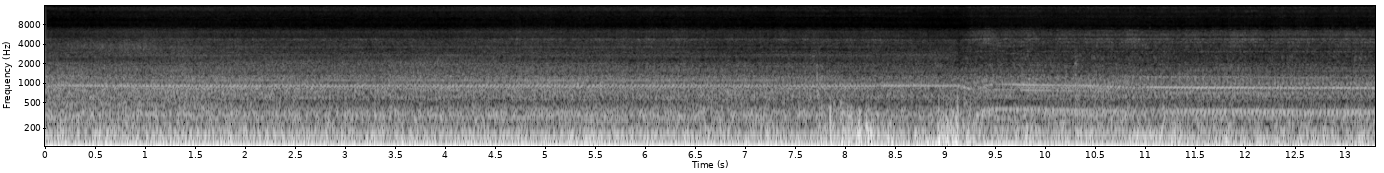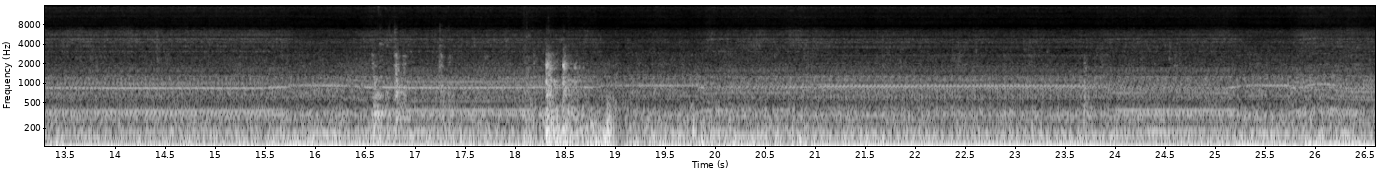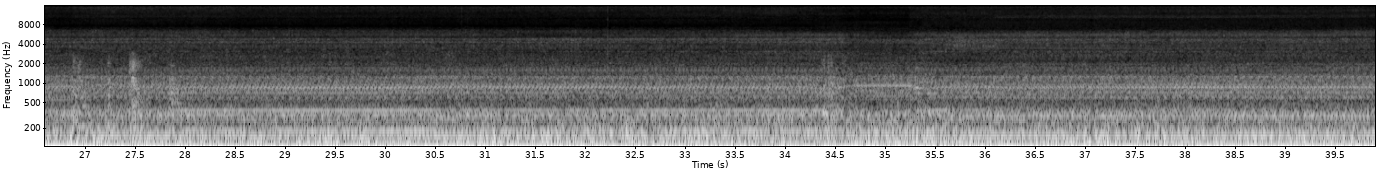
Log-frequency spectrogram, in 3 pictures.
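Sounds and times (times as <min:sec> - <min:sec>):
excavator diesel engine running: 0:00.0 - 0:39.9
brief clunk: 0:16.5 - 0:17.4, 0:18.1 - 0:18.9.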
